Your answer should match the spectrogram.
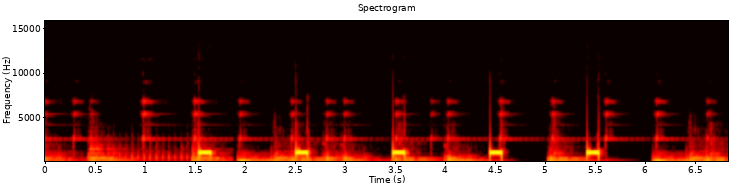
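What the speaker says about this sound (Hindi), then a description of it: "मेहुल बैंक को फोन करके इन्फॉर्म कर देता है" Telephone keypad tones beep one after another at a steady pace, about five in a row, with soft clicks and a background line hum.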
